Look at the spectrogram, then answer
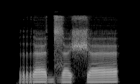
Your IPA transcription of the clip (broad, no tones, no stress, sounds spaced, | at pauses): r æ d͡z æ ʃ æ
